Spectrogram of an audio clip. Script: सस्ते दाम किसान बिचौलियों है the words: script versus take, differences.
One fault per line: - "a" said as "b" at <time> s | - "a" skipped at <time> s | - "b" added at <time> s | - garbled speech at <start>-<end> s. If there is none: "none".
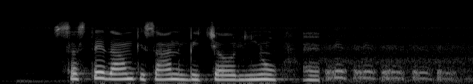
none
